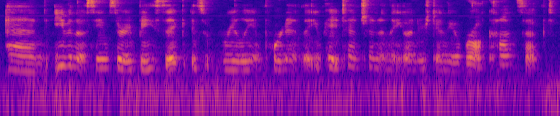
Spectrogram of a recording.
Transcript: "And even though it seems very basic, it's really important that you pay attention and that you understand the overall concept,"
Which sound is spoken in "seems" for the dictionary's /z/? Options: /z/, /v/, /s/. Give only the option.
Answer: /z/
